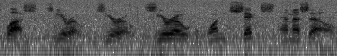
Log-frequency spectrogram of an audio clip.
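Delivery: measured, deliberate radio voice; slow radio readout. Acted. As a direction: call out each digit slowly over the radio. Radio grid call.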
